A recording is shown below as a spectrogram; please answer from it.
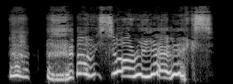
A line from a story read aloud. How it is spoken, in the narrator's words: he wailed, as his face screwed up into a rictus of pain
